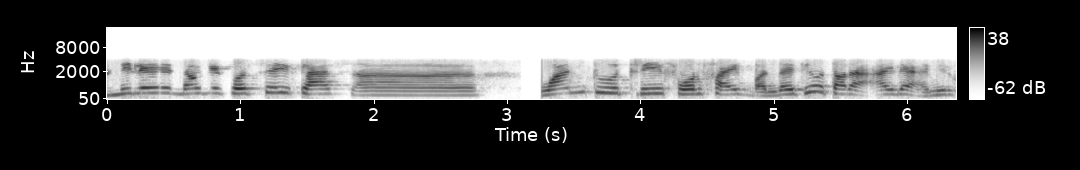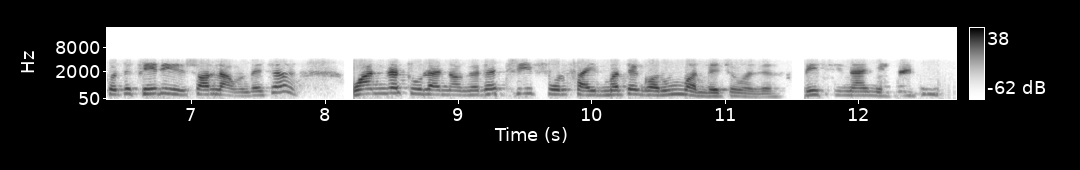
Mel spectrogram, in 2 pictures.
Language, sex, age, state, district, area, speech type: Nepali, female, 60+, West Bengal, Kalimpong, rural, conversation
